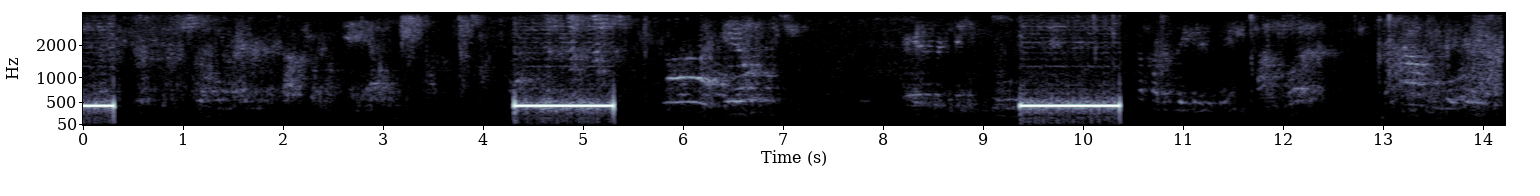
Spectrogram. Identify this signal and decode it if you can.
Ringback tone (Europe, 425 Hz), with speech.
